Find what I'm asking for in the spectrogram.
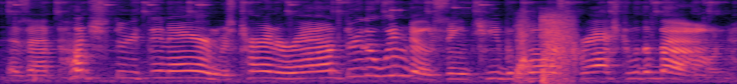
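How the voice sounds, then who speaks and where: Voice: mid-range voice, lively intonation, normal speed, heavy background noise, natural voice. A performer voicing a brash, crude martial arts buddy character, reading comic verse in a mock-dramatic, theatrical way. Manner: mock-dramatic storytelling, irreverent. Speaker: comedy show host character. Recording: music behind the voice.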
